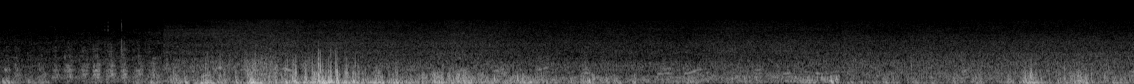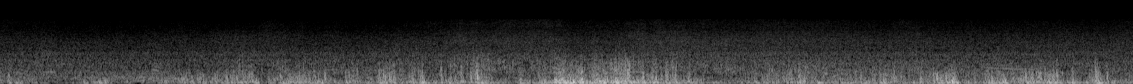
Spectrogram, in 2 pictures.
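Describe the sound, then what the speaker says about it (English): Strong wind blows on the coast of Portugal, buffeting the microphone with loud, uneven rumbling gusts that swell and ease throughout. "It's a little windy, of course."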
